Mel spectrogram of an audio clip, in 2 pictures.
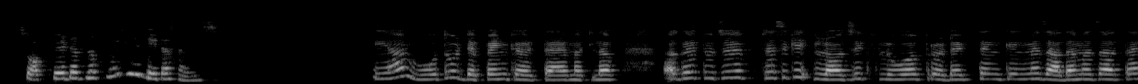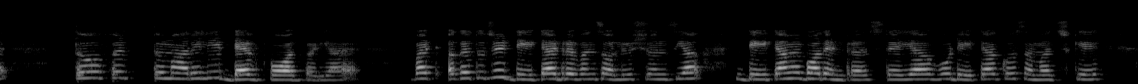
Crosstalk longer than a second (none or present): none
